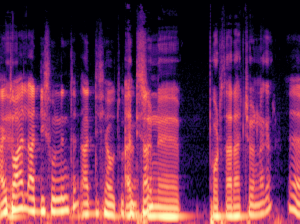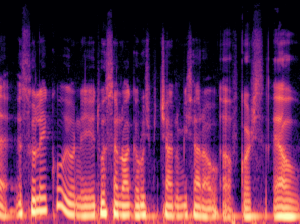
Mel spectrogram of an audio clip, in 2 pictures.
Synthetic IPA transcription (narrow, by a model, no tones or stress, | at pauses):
ʔajt̪ʰoalad̪ːisunɨnt̪ʰɨnʔad̪ːisjawt̪ʼutːnin | pʰoɾt̪ʰalat͡ʃːɛwnːəɡəɾɛɨsːulajkʰojɛhonəjɛt̪ʰəwɔsːənuhaɡəɾo̞t͡ʃːbɨt͡ʃːanəwmjisəɾawo̰fkʰoɾsjaw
